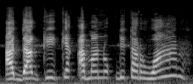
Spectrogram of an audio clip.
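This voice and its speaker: Woman acting village daughter, high-pitched, bright, questioning, chiding, radio comedy drama. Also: moderate pace. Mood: curious. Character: inquisitive young grown daughter of a village household.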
